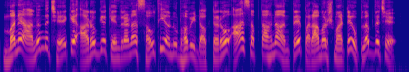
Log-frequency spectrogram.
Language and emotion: Gujarati, happy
